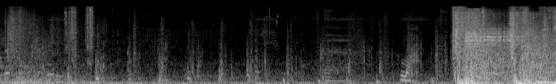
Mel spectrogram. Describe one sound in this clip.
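A sword hums and clashes in a video game.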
